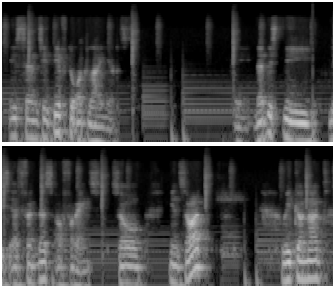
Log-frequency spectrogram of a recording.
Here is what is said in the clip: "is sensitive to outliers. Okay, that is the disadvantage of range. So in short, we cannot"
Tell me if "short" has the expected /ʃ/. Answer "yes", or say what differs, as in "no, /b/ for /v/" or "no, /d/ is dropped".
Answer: no, /s/ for /ʃ/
